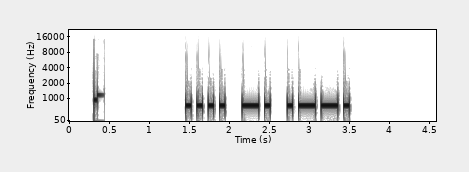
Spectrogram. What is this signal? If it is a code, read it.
Morse code, heard as a keyed tone, about 17 wpm, 700 Hz. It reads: HNP
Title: USA Call Sign Postfixes - 3 Letters 17wpm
